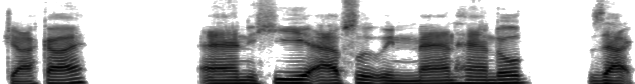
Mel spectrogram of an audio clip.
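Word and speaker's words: Xhekaj: x h e k a j and it's pronounced Jackie and he absolutely manhandled Zach Cassian because that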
